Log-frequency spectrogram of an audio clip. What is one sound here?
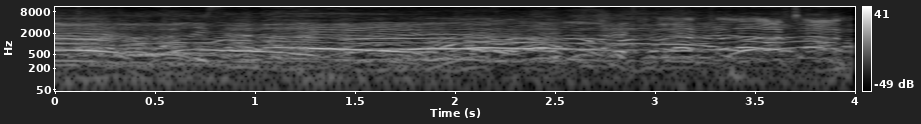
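A young man shouts close by.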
